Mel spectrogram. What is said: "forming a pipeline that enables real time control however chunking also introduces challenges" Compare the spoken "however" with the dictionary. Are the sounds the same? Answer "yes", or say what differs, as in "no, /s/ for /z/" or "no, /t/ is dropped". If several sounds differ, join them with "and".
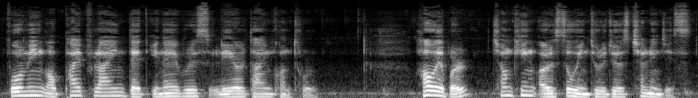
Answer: no, /b/ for /v/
